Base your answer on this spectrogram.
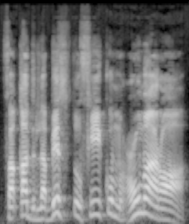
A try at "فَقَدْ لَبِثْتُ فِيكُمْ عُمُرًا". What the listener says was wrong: لفظ ہے عمرا، میم پر پیش لیکن میم پر زبر پڑھی لیکن عین کے تلفظ پر فل توجہ دی ہے۔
